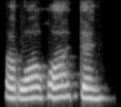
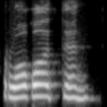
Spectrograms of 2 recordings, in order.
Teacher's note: یہاں پر جو تنوین کی آواز اس کو چھپانا نہیں ہے بلکہ ظاہر کر کے پڑھنا ہے۔ رغدن، اظہار ہو رہا ہے یہاں پہ۔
